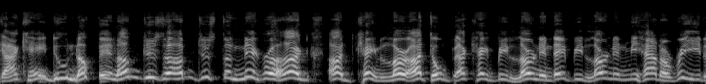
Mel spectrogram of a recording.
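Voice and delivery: high, whiny mock victim voice; hammed-up helpless self-pity. Mocking those who think they can't learn, in a whiny voice. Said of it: "you know, and like".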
